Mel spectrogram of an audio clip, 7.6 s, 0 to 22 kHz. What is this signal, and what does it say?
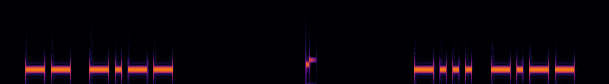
Morse code, heard as a keyed tone, about 15 wpm, 700 Hz. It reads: MY BY
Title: Two Letter Words - 15wpm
